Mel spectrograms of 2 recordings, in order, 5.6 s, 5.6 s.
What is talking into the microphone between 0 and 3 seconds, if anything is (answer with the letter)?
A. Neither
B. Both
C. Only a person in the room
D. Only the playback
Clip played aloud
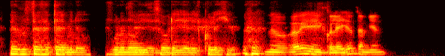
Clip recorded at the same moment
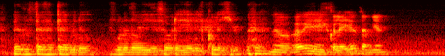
D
